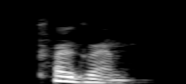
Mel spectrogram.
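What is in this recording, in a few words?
"programme", British English; pronunciations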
